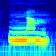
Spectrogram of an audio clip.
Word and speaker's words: năm: So as you know, the word five is pronounced num, right? But whenever five go after any other number, you will pronounce it lum. For example, 45 is bốn mười lăm. 55 is năm mười lăm. And just ask the just for now is lum, not num.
